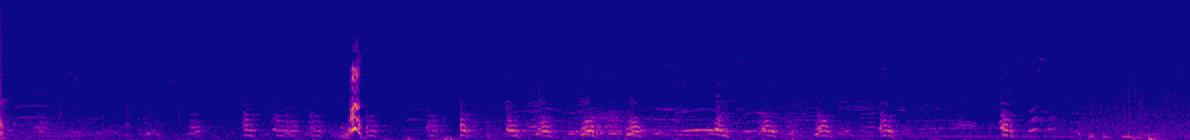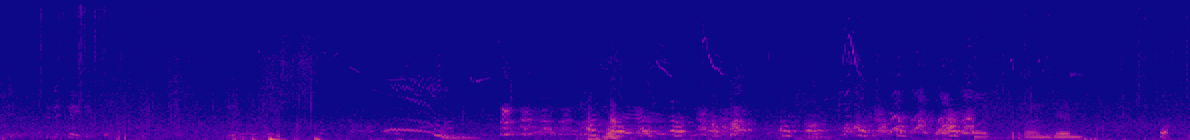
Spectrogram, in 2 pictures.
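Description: Racing huskies at a kennel in Britain bark, yip and whimper in quick irregular bursts, some close and sharp, others overlapping into a noisy chorus.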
